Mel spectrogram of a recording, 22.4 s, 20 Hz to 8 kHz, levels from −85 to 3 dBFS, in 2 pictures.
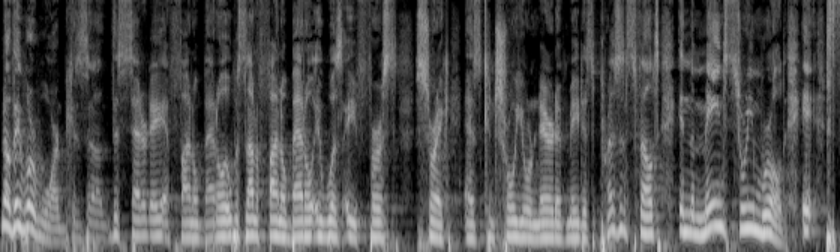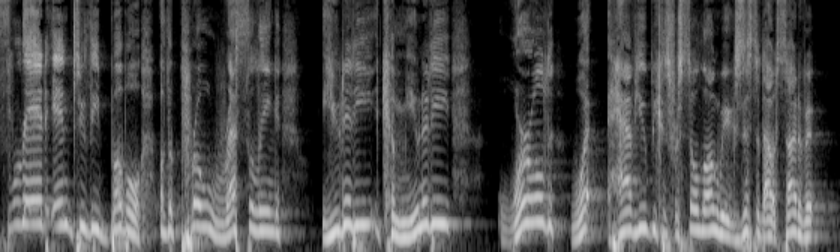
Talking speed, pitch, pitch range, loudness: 155 wpm, 165 Hz, 135-205 Hz, -21 LUFS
